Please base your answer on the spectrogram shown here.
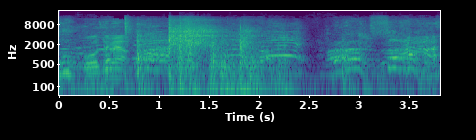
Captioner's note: crowd cheering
